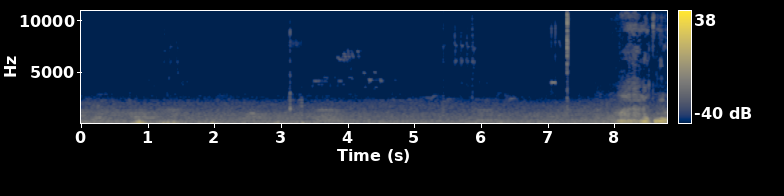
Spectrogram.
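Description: Quiet outdoor background with a few faint clicks and handling noises from a Canon compact camera as its zoom and settings are worked, with a sharper click near the end.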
